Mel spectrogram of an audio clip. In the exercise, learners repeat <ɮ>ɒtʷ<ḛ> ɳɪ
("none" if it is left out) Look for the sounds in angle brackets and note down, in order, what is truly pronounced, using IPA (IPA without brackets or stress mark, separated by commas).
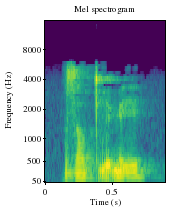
z, ḛ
